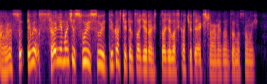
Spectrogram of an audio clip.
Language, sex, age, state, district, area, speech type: Kashmiri, male, 30-45, Jammu and Kashmir, Ganderbal, rural, conversation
